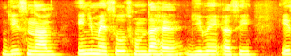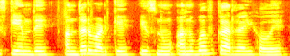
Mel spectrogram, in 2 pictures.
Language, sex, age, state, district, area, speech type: Punjabi, male, 18-30, Punjab, Patiala, urban, spontaneous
